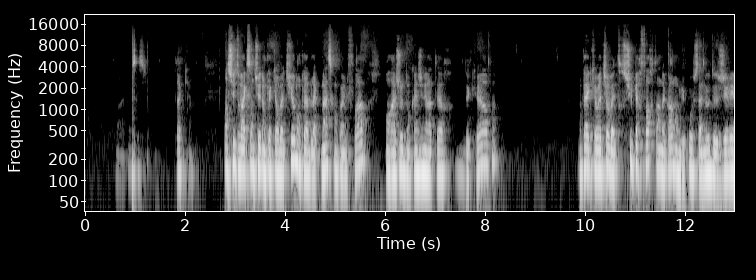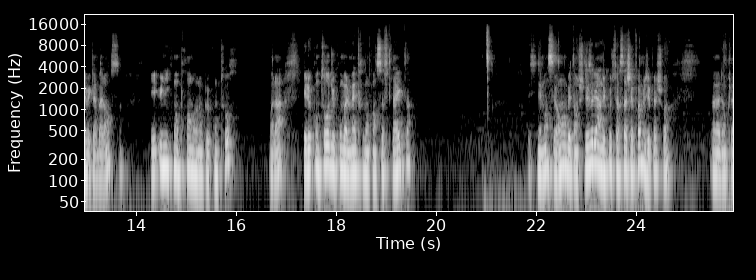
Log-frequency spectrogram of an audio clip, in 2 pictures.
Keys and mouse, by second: 1.8 right click, 4.2 right click, 6.1 right click, 8.0 right click, 12.3 right click, 22.4 right click.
